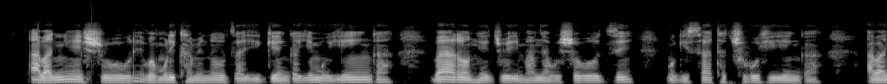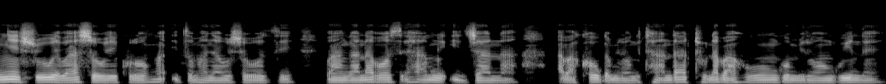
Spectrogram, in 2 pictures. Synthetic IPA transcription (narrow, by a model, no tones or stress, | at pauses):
aβaɲe̞ʃuːɾe̞βo̞muɾikʰaminuːzajiɡe̞ːŋɡajimujiːŋɡaβaɾo̞ːŋ̥ɦe̞d͡ʒwe̞im̥haɲaβuʃo̞βo̞zimuɡisatʰat͡ʃuβuɦiːŋɡa̰ː | βaɲe̞ʃuːɾe̞βaʃo̞βo̞je̞kuɾo̞ːŋ̥aʔizo̞m̥haɲaβuʃo̞̰βo̰zḭβaːŋɡanaβo̞ːse̞ɦamŋe̞ʔid͡ʒana̰ːβa̰kʰo̞ːb̚ɡamiɾo̞ːŋɡitʰa̰ːndatʰunaβaɦuːŋɡumiɾoːŋɡwine̞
